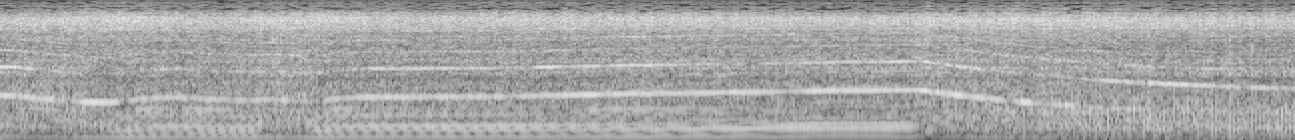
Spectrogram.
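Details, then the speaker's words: Craftsman backpack leaf blower two-stroke after carburetor cleaning, non-adjustable carburetor: revs up slowly in a wavering climb, holds a buzzing high pitch, then sags back; still poor running, cause unclear. "Yeah, it's to me it still sounds like there's something not quite right with it."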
